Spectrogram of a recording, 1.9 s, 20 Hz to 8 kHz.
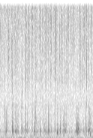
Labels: {"label": "biophony, sea urchins (Echinidae)", "recorder": "SoundTrap 600 or HydroMoth"}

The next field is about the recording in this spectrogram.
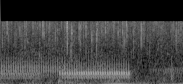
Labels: {"label": "biophony, croak", "recorder": "SoundTrap 500"}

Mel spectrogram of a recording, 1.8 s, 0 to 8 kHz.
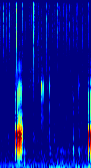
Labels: {"label": "biophony, knock croak", "recorder": "SoundTrap 300"}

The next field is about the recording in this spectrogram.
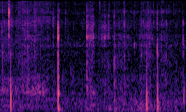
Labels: {"label": "ambient", "recorder": "HydroMoth"}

